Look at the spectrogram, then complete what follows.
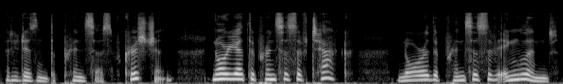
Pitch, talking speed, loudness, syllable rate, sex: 200 Hz, 190 wpm, -18 LUFS, 4.9 syllables/s, female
